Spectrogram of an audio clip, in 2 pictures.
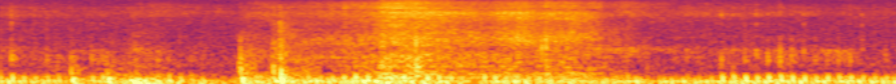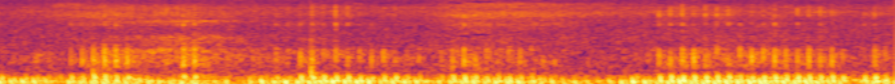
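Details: Purring cat that came to a person, giving a continuous deep, throbbing rumble with a rhythmic rise and fall and some soft rustling at the start.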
